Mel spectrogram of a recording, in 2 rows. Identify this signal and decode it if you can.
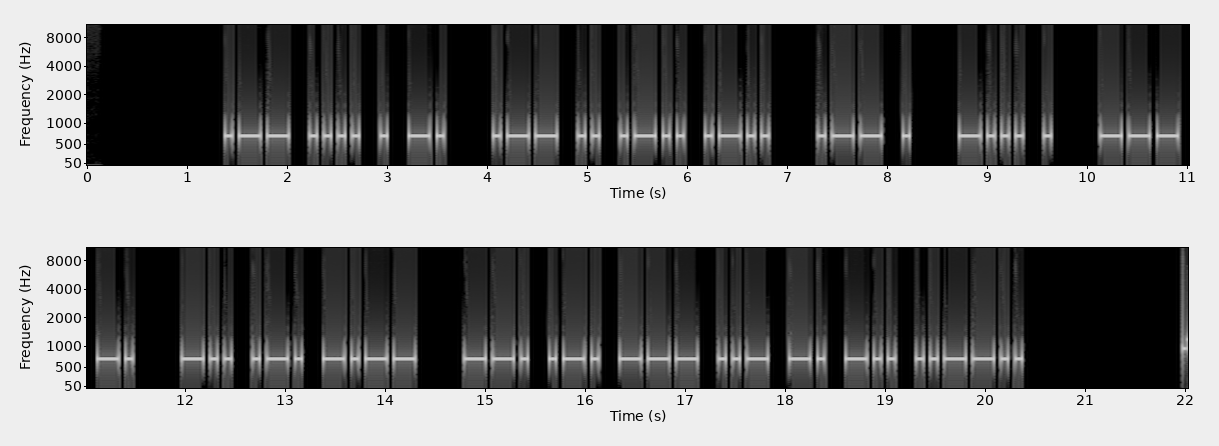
Morse code, heard as a keyed tone, about 17 wpm, 700 Hz. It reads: WHEN WILL WE BE ON DRY GROUND?
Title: Sentences from Top 1000 Words - Review Part 3 - 17wpm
